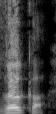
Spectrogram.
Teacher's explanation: जैसे ही र बोलते हैं तो जीभ का जो अगला हिस्सा है, टिप जो है, वो ऊपर वाले मसूड़े में जाकर के लुढ़कती हुई टक से लगती है और फिर नीचे आ जाती है। · जब हम र का उच्चारण करते हैं, र का, तो हमारी जीभ जो है वो लुढ़क करके जाती है। आप महसूस करना बिल्कुल। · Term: लुंठित व्यंजन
